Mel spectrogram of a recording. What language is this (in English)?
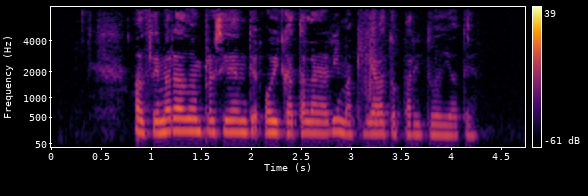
Basque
